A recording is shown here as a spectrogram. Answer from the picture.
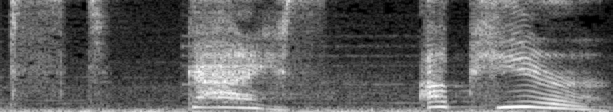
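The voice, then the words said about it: Urgent whisper. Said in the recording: “we heard faint whispering coming from below”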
